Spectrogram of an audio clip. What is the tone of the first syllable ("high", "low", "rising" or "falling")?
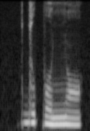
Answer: high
